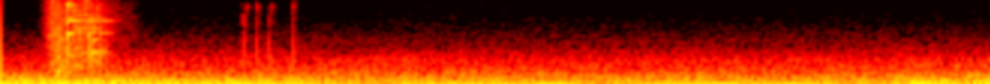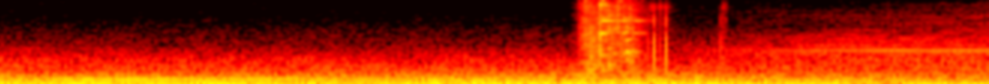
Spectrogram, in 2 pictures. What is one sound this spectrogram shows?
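Short game menu clicks sound now and then.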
